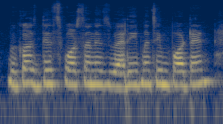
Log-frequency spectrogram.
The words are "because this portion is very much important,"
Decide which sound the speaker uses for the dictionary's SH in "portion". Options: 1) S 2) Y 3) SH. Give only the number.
1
